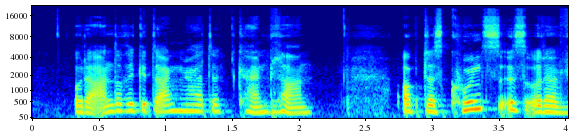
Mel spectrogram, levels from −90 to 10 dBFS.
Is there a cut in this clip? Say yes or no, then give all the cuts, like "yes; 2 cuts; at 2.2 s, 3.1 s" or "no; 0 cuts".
yes; 1 cut; at 1.5 s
